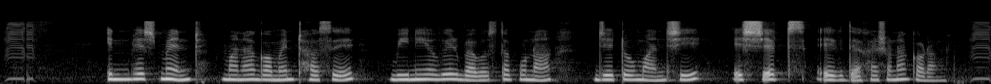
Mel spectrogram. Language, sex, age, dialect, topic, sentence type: Bengali, female, 18-24, Rajbangshi, banking, statement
